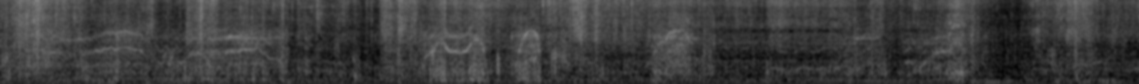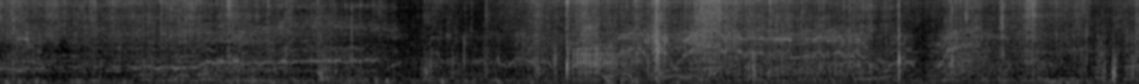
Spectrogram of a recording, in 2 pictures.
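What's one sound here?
Dry leaves crunch and rustle under small tyres.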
